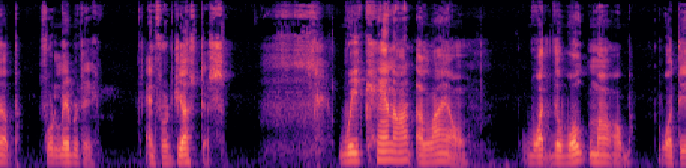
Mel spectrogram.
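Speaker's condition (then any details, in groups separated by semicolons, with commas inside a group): Cerebral palsy; reports speaking clearly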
